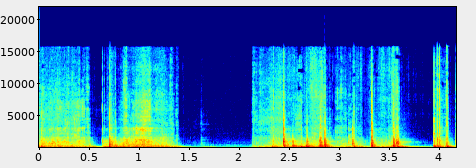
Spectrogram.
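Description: Long acrylic nails scratch and tap near the top edges of a medium-size, hollow grey polka-dot paper gift bag. A dense, papery scratching rustle gives way to a brief near-silence, then a run of quick, hollow taps with low, muffled body and short ring.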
